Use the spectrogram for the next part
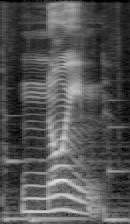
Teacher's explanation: the e and u in german is pronounced as an oi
